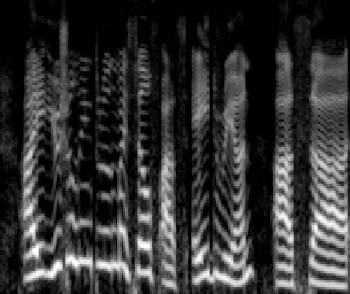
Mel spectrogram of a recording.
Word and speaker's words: Adrian: have found out that easier to say my name as in Spanish Adrian so that's my name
